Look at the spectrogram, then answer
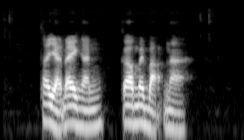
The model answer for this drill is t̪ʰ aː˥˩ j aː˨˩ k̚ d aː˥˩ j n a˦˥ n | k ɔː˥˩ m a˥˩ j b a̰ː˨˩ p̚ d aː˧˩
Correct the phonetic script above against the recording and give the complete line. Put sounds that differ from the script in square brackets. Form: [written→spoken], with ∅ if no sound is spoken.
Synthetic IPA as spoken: t̪ʰ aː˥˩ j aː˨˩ k̚ d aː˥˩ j [n→ŋ] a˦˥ n | k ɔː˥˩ m a˥˩ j b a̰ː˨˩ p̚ [d→n] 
